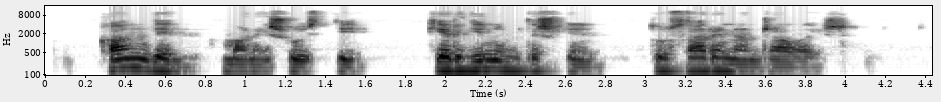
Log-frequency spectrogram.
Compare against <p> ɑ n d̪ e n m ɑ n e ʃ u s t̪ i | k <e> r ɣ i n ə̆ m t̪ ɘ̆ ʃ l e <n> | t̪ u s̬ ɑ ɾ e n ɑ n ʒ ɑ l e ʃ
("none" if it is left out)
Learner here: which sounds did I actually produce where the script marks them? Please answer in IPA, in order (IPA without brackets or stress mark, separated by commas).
k, e, n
